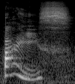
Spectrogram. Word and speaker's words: país: Por exemplo, a gente sabe que a palavra país, ela é uma oxítona, porque a sílaba mais forte é a última, é o is.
